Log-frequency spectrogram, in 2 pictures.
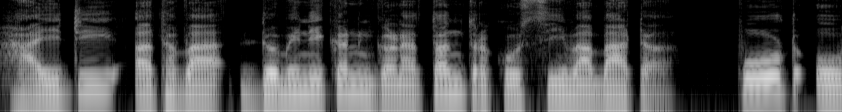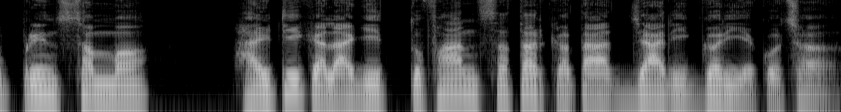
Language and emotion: Nepali, neutral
